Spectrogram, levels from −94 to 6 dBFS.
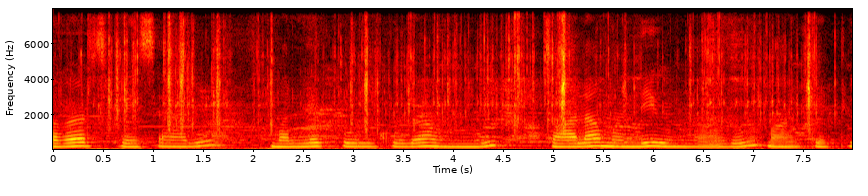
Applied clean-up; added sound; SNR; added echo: none; Rattle; 7 dB; none.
